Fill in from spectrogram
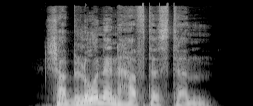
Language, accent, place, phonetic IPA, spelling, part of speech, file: German, Germany, Berlin, [ʃaˈbloːnənhaftəstəm], schablonenhaftestem, adjective, De-schablonenhaftestem.ogg
- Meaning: strong dative masculine/neuter singular superlative degree of schablonenhaft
